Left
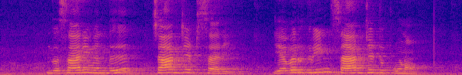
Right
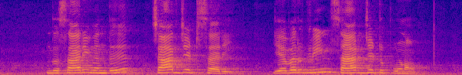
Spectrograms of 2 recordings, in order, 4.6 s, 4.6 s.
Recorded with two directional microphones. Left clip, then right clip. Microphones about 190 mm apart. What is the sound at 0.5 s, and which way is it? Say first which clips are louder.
A woman's voice: right 4 dB; 45° right (ahead or behind).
